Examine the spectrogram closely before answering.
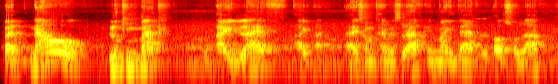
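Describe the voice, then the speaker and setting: A man sharing a personal story in casual conversation, speaking haltingly with frequent restarts over a video call. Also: mid-range voice. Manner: halting, many restarts and repeated words. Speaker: meeting participant. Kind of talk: casual conversation in English as a second language. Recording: echoey room with background noise.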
